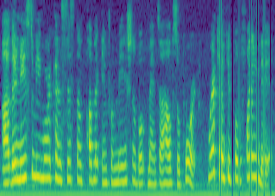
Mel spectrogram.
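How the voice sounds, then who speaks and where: Husky Barbadian woman, earnest. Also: high voice, fairly quick, a little mellow, dull audio. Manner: earnest, emphatic, pleading in places. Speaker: guest. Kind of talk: video call interview.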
